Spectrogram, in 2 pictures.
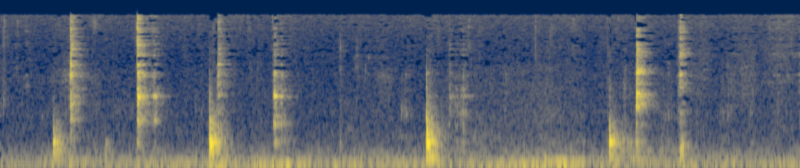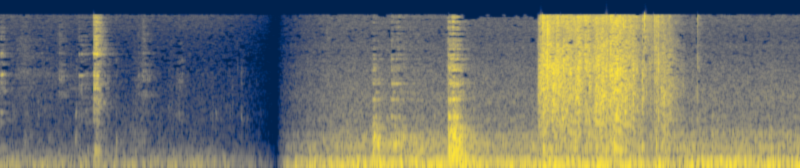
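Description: Metal spoon clinking and scraping against a ceramic bowl, about ten sharp separate clinks spread over the first ten seconds. After a brief break, a louder stretch of rustling noise follows, loudest for about a second near the end.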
